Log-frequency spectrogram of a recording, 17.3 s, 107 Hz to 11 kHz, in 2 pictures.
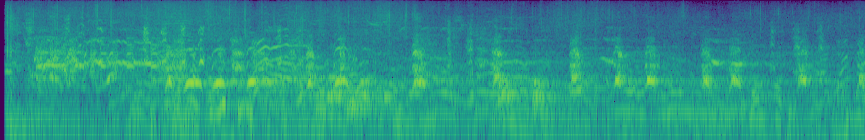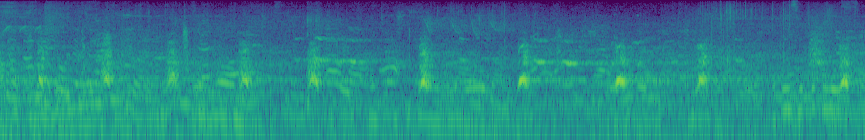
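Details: Salukis at the PL Racing Championship in Bytom, 19 September 2015, racing dogs named Fifi, Luna and Zula; a series of sharp barks and yelps repeated roughly once a second, with voices and crowd noise behind.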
